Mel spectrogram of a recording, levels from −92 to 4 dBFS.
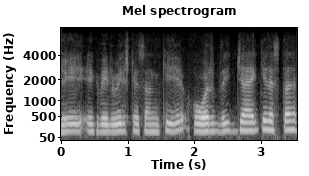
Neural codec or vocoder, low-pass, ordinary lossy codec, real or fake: codec, 16 kHz in and 24 kHz out, 0.6 kbps, FocalCodec, streaming, 2048 codes; 7.2 kHz; Opus, 24 kbps; fake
